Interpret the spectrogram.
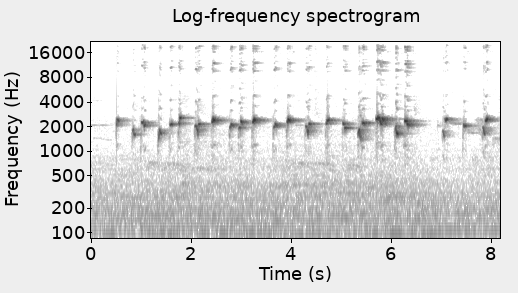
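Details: Yellow-vented bulbul giving long, energetic wild-style song meant as a lure for other bulbuls: dense run of clear, rolling whistled notes, some paired, pouring out continuously for about eight seconds.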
